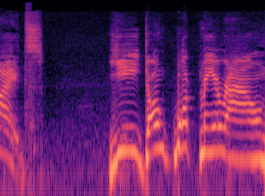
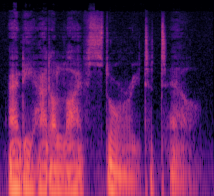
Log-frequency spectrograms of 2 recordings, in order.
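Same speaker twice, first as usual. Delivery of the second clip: whispered narration; 8 dB quieter than usual. A narrator's reading. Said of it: "narration drops to whisper".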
